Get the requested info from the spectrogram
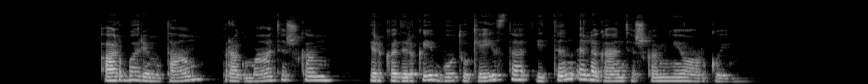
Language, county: Lithuanian, Telšiai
